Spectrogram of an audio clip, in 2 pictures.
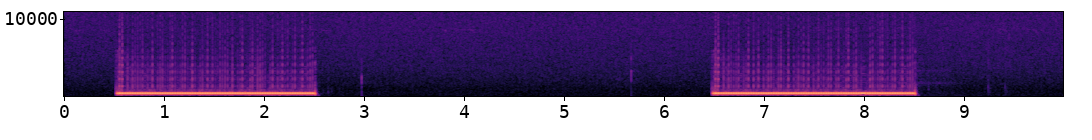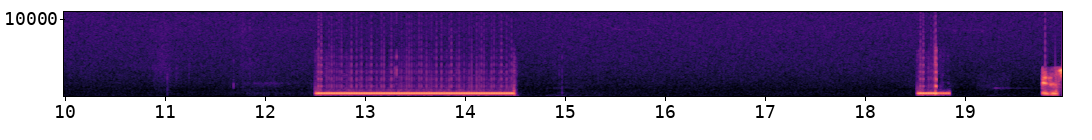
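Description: An outgoing call's phone ringback tone rings three times, each steady two-second burst separated by about four seconds of silence, loud and clear, ending with a brief click as the call connects.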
